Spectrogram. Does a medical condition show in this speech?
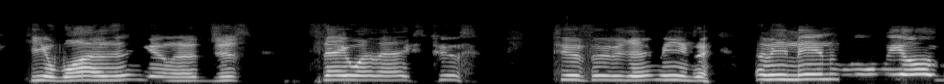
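Yes: cerebral palsy.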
